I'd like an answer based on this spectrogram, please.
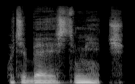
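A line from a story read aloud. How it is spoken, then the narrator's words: Inner mumbling. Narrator (Russian): забормотала некая часть его сознания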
